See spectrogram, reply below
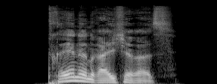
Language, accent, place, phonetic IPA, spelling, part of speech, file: German, Germany, Berlin, [ˈtʁɛːnənˌʁaɪ̯çəʁəs], tränenreicheres, adjective, De-tränenreicheres.ogg
- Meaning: strong/mixed nominative/accusative neuter singular comparative degree of tränenreich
